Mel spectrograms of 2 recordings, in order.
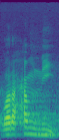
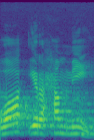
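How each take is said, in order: First: The two words run together into one. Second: The two words are said separately. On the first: "वा के साथ मिलाएंगे तो वर हो जाता" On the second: "वरना वा इरहमनी"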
